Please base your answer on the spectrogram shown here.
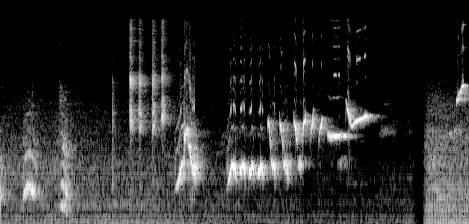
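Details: White-rumped shama song used as a lure to provoke other birds into singing: varied whistled and chattering phrases, a run of rapid notes rising in pitch, and a sharp high note after a short pause.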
